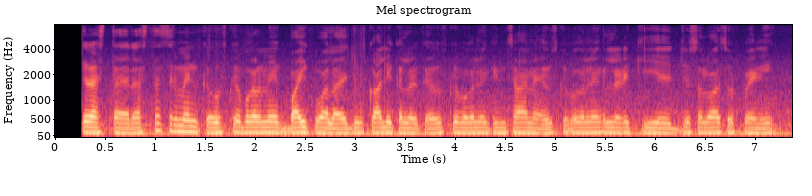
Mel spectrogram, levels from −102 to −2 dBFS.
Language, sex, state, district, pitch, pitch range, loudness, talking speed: Hindi, male, Uttar Pradesh, Hamirpur, 135 Hz, 130-140 Hz, -15 LUFS, 275 wpm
